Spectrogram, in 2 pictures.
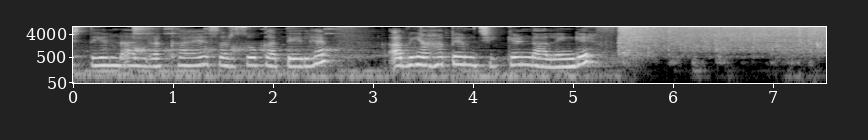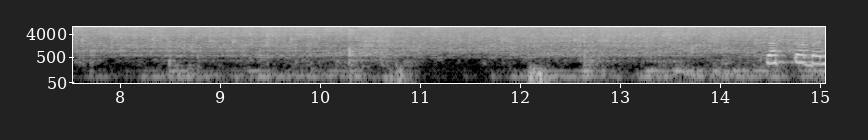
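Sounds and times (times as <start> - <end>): chicken sizzling in hot oil: 5.4 - 15.0.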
